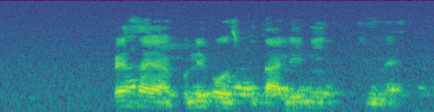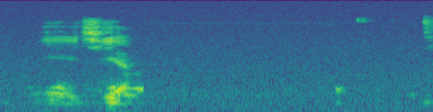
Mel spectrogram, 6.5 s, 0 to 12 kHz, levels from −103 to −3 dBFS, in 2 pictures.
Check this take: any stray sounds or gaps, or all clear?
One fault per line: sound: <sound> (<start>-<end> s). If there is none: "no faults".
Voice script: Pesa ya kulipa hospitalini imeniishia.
no faults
